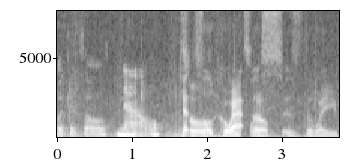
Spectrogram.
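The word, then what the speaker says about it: Quetzalcoatlus: a bird of paradise called a Kel now K coatless is the way you pronounce that name parasaur olaus oh I was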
